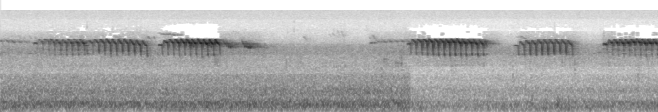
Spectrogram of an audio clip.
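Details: Flock of Bohemian waxwings in a rowan tree on a grey December day, Pushkin, Saint Petersburg, Russia, eating berries; overlapping high sibilant trills repeat in quick runs lasting about half a second each, with faint low rumble behind.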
